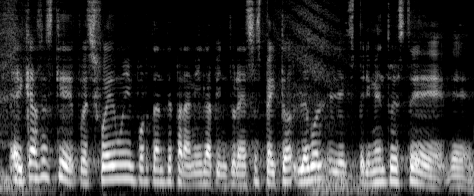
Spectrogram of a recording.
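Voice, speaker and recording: A man's dark, mellow voice at a fairly quick pace, with lively intonation and hardly any pauses. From Mexico, Yucatán (Mérida). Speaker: painter. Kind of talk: interview. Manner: hesitant, many fillers.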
